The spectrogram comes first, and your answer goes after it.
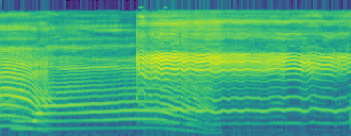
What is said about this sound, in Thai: เสียงอะไรเนี่ย เสียงประตูห้องสมุดใต้ทะเล เปิดแล้วโอ้ยทำไมเสียงประตูดังแปลกๆยังไงไม่รู้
